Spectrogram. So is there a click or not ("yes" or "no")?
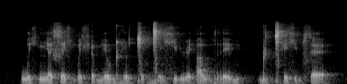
yes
